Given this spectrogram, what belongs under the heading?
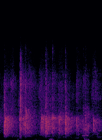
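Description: Audience clapping at an award ceremony for a community service award, a short burst of dense, close applause with sharp individual claps in an uneven rhythm.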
